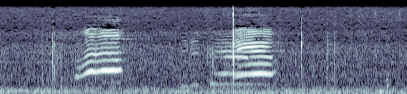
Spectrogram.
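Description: Two short, high-pitched calls over a steady background rumble: the first, about a second in, rises in pitch; the second, past the middle, is held level.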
